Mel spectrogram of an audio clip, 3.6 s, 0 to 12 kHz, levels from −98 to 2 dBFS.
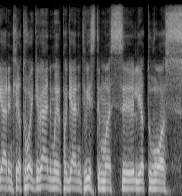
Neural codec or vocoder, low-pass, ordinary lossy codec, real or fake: vocoder, 48 kHz, 128 mel bands, Vocos; 10.8 kHz; AAC, 64 kbps; fake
